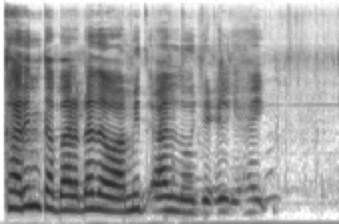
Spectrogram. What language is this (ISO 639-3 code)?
som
